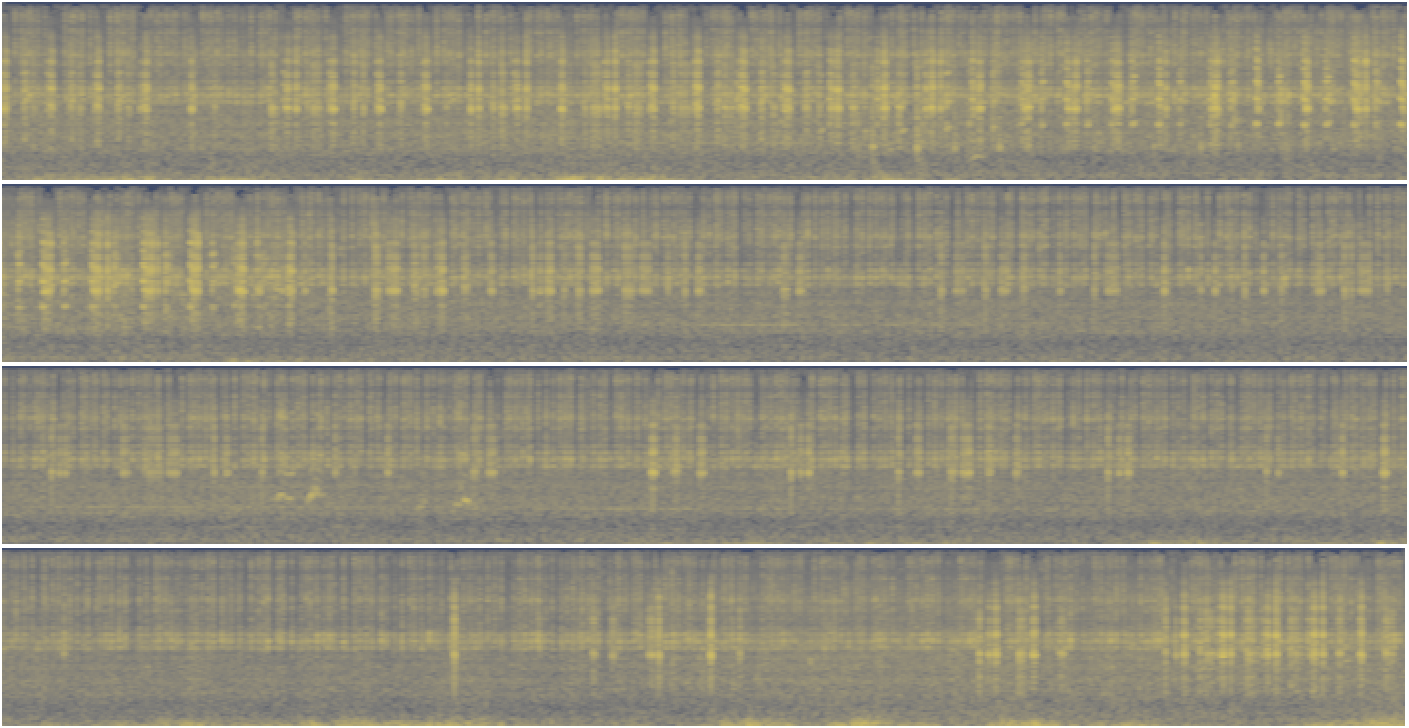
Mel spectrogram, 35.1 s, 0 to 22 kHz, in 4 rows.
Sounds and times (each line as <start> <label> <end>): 0.0 improvised wind wheel 35.1
0.0 windy 35.1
